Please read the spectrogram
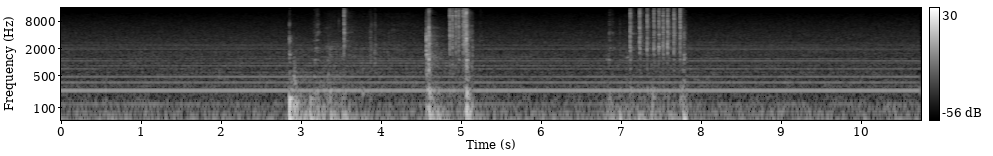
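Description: Torque wrench ratcheting as the engine's cylinder bolts are run down and torqued: a sharp metal knock, a short burst of clicking, then a run of rapid ratchet clicks, over a steady electrical hum.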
